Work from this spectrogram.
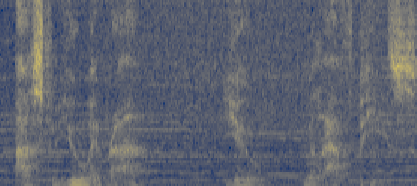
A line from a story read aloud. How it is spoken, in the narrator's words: God spoke tenderly to him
